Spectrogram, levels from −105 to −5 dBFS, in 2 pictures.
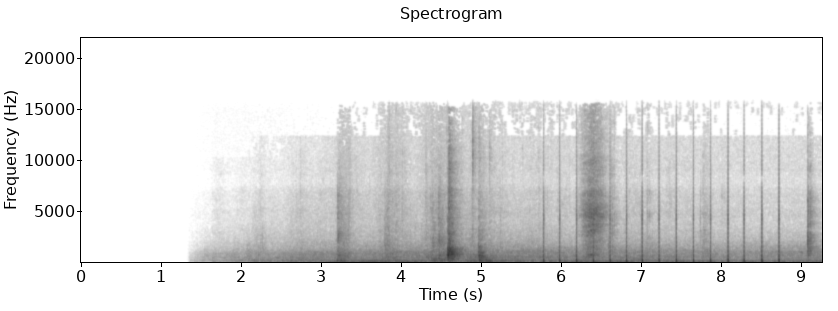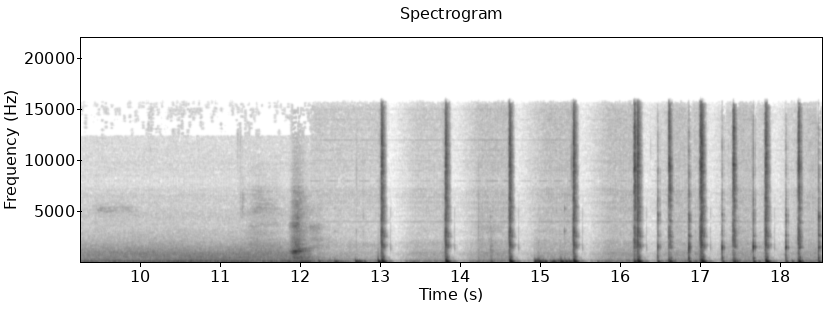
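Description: Gain pumping runs through the whole clip: the level rises between loud moments and is pulled down on each one, a swing of about 15 dB. The likely cause is gain set too high, with a fast limiter clamping every loud peak. A waveform shows a flattened envelope.

From 5.79 to 8.74 s, a train of clicks ticks at a regular 4.8 per second, around fifteen in all, about as loud as the sound itself. Likely interference or a faulty connection. A spectrogram shows evenly spaced thin vertical lines spanning all frequencies.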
